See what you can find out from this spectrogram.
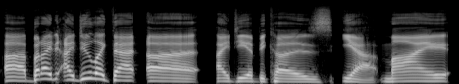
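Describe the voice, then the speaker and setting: A man's voice: a little high, slow pace, pushed and bright, clear, resonant tone, no echo, studio quality. A man co-hosting a podcast in a casual creative discussion, thinking aloud as he explains his writing. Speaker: podcast co-host and audio play writer.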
